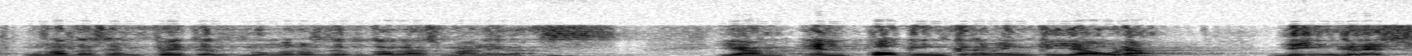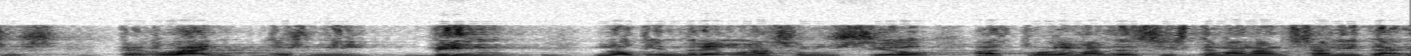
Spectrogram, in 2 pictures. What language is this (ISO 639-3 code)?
cat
